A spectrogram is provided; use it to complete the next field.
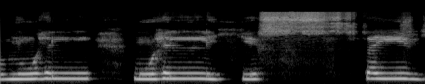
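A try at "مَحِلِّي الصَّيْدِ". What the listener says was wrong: صویدی صاد موٹا پڑھیں، SAW والی پروننسیشن، SAW سا. I saw you yesterday in park. محل الصيد. محل الصيد میم ہے.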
